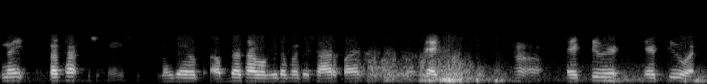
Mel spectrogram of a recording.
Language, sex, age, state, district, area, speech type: Marathi, male, 30-45, Maharashtra, Akola, urban, conversation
